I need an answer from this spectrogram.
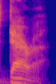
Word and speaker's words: Dara: My name is pronounced Dra like data. So, it's Dara. Dara. Okay. Yeah. Dra. Okay. Dra like dare to dream.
